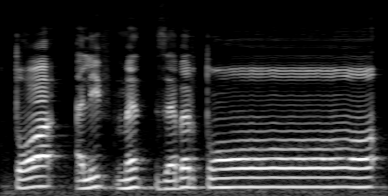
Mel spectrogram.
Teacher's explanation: تو کے بعد مد ہے، 4 الف کی مقدار کھینچنا ہے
